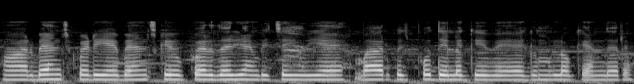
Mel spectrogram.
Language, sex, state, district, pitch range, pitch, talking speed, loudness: Hindi, female, Rajasthan, Bikaner, 215-220 Hz, 215 Hz, 190 wpm, -15 LUFS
